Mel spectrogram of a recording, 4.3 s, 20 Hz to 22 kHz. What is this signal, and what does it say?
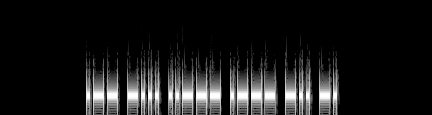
Morse code, heard as a keyed tone, about 34 wpm, 700 Hz. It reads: WB2JDN
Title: USA Call Signs Repeated 2x 35wpm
